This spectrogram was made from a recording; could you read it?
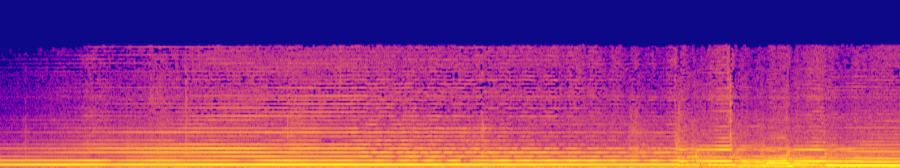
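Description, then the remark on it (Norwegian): A high solo bassoon plays the extremely demanding, high-pitched opening solo of an orchestral piece. It holds one long, reedy note for several seconds, then slides into a short winding melody as other soft orchestral instruments quietly join underneath. No one speaks. “Dette en legendarisk åpningsscene av det hele, nemlig ekstremt krevende solo for fagottisten.”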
